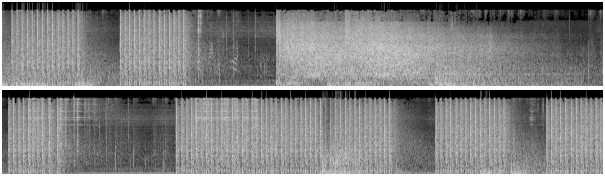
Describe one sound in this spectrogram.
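Heavy cannons fire in rapid bursts.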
